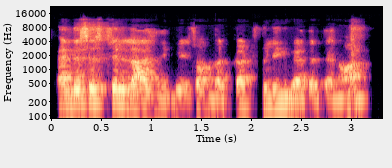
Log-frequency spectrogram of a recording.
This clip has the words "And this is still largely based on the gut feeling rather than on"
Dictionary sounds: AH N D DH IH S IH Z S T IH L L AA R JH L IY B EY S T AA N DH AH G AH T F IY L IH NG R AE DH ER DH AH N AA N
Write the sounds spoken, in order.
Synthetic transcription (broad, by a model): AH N D IH S IH Z S T IH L L AA R JH L IY B EY S T AA N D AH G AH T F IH L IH NG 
